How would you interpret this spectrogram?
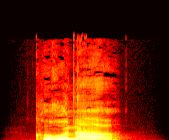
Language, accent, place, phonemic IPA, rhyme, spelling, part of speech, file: German, Germany, Berlin, /koʁoˈnaːɐ̯/, -aːɐ̯, koronar, adjective, De-koronar.ogg
- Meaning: coronary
